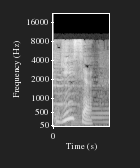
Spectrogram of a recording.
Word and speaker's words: гейша: Слово «гейша» в оригинальном произношении «гейся» состоит из двух иероглифов.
